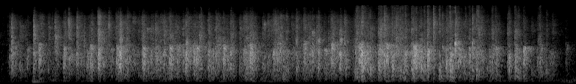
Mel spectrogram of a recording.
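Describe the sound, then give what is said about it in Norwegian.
An audience applauds to welcome an invited speaker on meat, climate and agriculture, many hands clapping in a dense, even patter that holds at a fairly loud level for several seconds without any voices. “Gi han en varm applaus.”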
